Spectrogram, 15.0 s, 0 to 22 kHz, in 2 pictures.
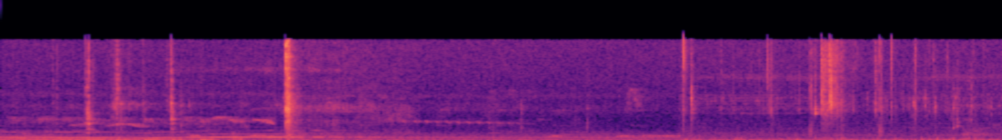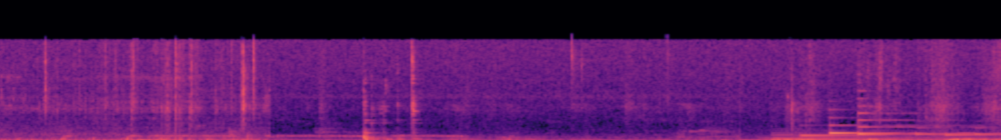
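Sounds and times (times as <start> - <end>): wood fire crackling: 0.0 - 9.6
birds calling: 0.0 - 13.1.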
